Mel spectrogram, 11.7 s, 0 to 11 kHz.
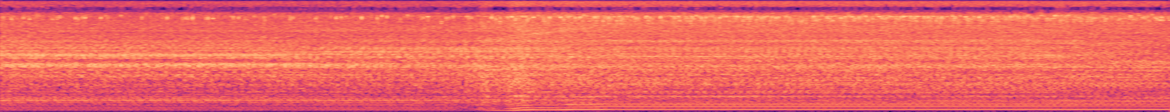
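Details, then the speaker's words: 1969 Dodge D200 Sweptline with a swapped 5.9 first-gen 12-valve Cummins, warming up after a -4°F cold start; battery not charging. Even, steady diesel idle clatter with a brief rev near five seconds, then a smooth idle: normal diesel idle. "this thing's really coming together just love to be able to hear it running under Cummins power in an old 69 swept watch"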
